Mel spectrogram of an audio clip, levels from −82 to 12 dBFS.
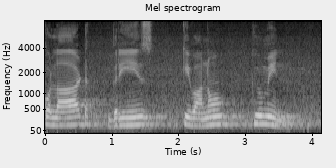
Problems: background sounds at intervals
